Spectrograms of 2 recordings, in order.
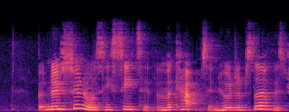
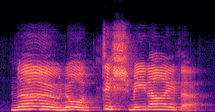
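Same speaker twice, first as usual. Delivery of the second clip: very loud, slow blustering reply; loud retort; 2 semitones higher, 9 dB louder, much slower than usual. A narrator's reading. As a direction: snap back like a bully. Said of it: "answered the captain".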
